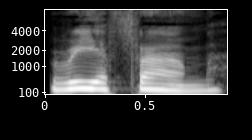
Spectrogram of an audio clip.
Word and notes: reaffirm: American English

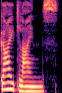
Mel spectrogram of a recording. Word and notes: guideline: British English

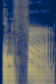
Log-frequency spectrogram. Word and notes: infer: American English

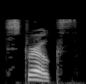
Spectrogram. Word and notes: strokes: British English

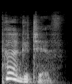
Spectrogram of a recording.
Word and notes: purgative: British English

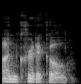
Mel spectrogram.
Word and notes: uncritical: American English

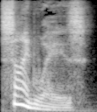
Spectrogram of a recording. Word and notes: sideways: British English

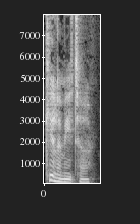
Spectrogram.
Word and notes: kilometre: British English

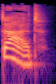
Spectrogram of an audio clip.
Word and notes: dad: English; British English

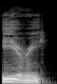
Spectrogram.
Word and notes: aerie: British English

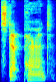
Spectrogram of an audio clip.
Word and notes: stepparent: American English

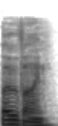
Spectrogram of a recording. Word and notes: bovine: British English

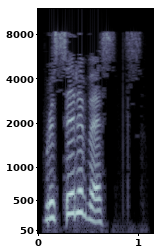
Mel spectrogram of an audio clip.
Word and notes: recidivists: British English

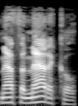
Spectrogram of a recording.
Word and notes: mathematical: American English

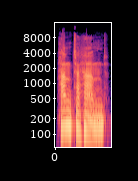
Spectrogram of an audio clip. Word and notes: hand to hand: British English

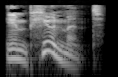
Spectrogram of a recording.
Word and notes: impugnment: British English

